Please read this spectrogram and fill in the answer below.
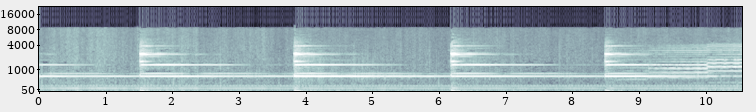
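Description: A bell struck four times at even intervals of a little over two seconds, each stroke ringing on and slowly fading, over a faint low hum.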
